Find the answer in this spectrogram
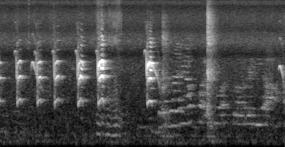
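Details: Grey francolin chick giving a run of six short, sharp peeping notes in the first two and a half seconds, each clipped and bright, followed by softer scattered chirps and faint murmuring.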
